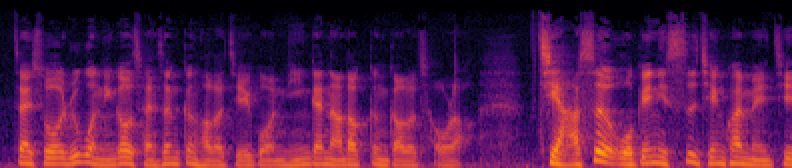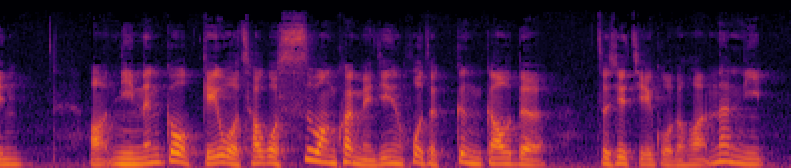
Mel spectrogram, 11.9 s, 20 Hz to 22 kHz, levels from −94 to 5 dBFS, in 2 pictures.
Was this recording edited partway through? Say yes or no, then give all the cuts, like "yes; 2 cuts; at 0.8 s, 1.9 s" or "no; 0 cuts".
no; 0 cuts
